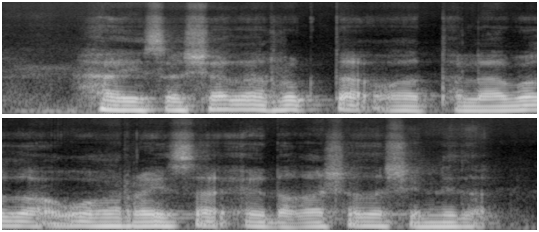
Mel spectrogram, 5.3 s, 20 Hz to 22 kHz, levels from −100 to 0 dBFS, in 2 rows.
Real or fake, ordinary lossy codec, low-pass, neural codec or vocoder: fake; none; none; vocoder, 44.1 kHz, 128 mel bands, Pupu-Vocoder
